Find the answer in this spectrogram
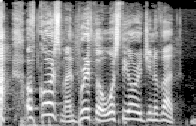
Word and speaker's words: Brito: Breto. What's the origin of that? Breu. Brrito.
